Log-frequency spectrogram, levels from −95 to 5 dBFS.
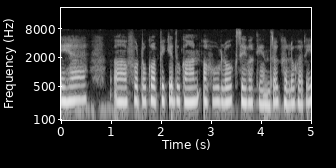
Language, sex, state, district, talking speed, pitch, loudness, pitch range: Chhattisgarhi, female, Chhattisgarh, Rajnandgaon, 130 wpm, 235 Hz, -15 LUFS, 225-245 Hz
